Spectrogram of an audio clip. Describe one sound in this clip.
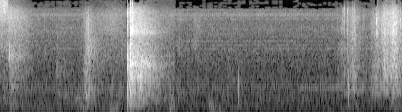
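Plastic beads rattle in a plastic tub as a hand stirs them.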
